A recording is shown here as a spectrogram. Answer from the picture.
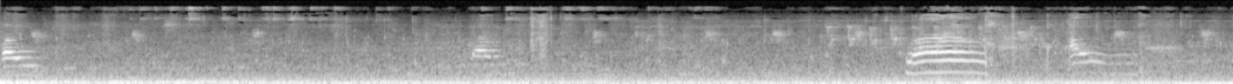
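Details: Domestic cat meowing during everyday activities: a few faint short mews early on, then a clear, drawn-out harmonic meow near the end and a shorter one after it, over a steady low rumbling background.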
